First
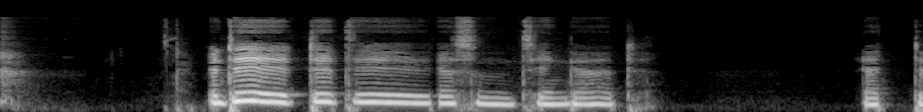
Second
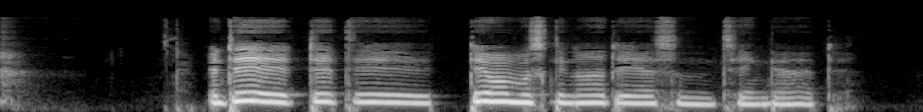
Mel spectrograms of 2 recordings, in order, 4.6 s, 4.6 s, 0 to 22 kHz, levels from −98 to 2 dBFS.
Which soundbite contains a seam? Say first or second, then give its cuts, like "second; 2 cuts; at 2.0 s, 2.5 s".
first; 1 cut; at 2.2 s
